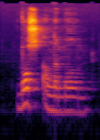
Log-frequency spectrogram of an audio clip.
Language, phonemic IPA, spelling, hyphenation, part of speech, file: Dutch, /ˈbɔs.aː.nəˌmoːn/, bosanemoon, bos‧ane‧moon, noun, Nl-bosanemoon.ogg
- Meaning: wood anemone, windflower (Anemone nemorosa)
